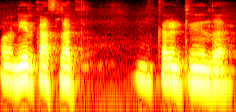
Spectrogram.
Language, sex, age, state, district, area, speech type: Kannada, male, 60+, Karnataka, Bidar, urban, spontaneous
